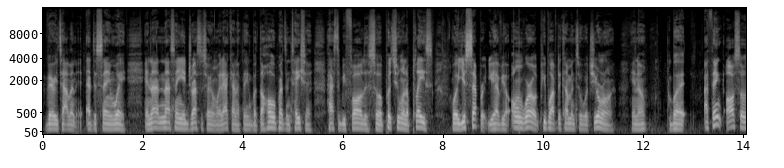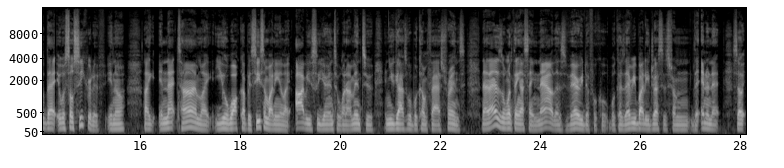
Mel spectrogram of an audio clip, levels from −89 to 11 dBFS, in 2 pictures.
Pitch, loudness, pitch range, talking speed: 105 Hz, -26 LUFS, 100-115 Hz, 235 wpm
